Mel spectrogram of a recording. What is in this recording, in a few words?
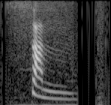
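"san4", Cantonese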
